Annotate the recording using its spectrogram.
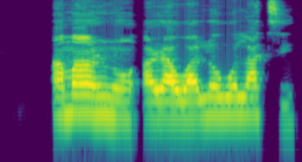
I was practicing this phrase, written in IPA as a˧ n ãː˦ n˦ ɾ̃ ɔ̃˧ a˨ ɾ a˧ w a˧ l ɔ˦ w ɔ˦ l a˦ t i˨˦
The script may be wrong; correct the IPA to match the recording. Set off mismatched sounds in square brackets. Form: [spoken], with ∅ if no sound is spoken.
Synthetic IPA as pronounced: a˧ [m] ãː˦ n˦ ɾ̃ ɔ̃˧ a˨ ɾ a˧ w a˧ l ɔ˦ w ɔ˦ l a˦ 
